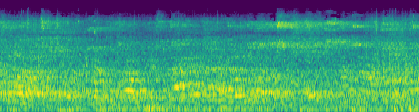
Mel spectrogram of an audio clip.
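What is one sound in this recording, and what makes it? A crowd chatters and calls out in a large echoing gym.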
